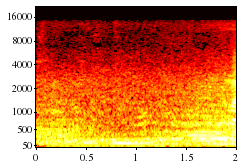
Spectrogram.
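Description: A motor vehicle's engine running with a steady low hum.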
